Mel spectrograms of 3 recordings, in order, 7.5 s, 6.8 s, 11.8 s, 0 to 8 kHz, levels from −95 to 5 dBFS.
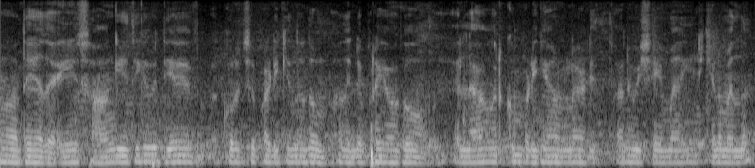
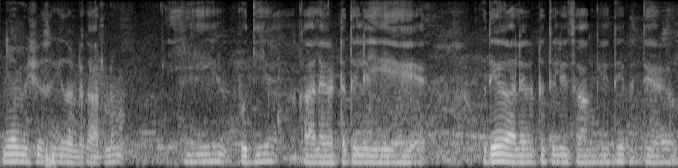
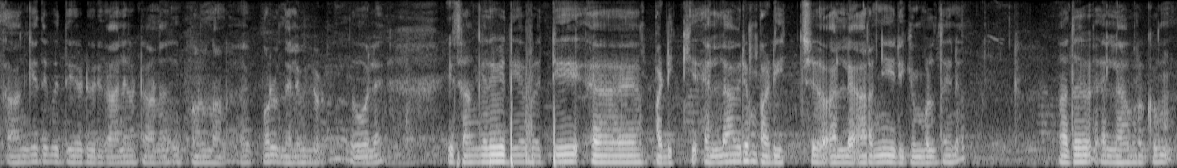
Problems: none marked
